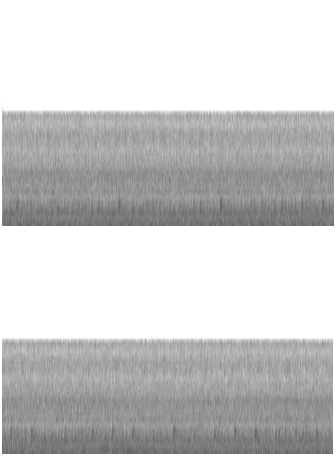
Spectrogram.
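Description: A forklift engine rumbles steadily close by.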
